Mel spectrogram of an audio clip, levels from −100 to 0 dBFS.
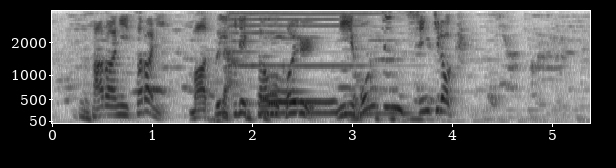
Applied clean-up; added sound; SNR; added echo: classical method log-MMSE.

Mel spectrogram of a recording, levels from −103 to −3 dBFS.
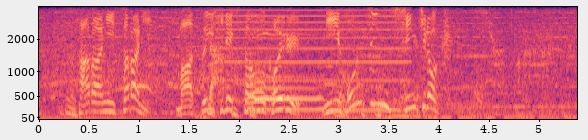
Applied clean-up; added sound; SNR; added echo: none; Trumpet; 9 dB; none.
